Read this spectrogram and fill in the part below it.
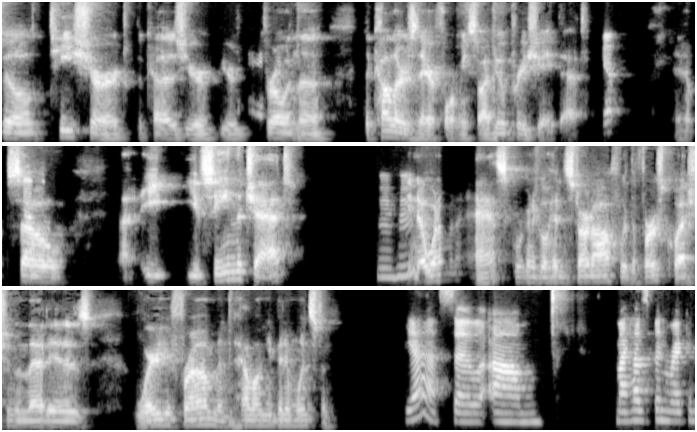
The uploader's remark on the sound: via Zoom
